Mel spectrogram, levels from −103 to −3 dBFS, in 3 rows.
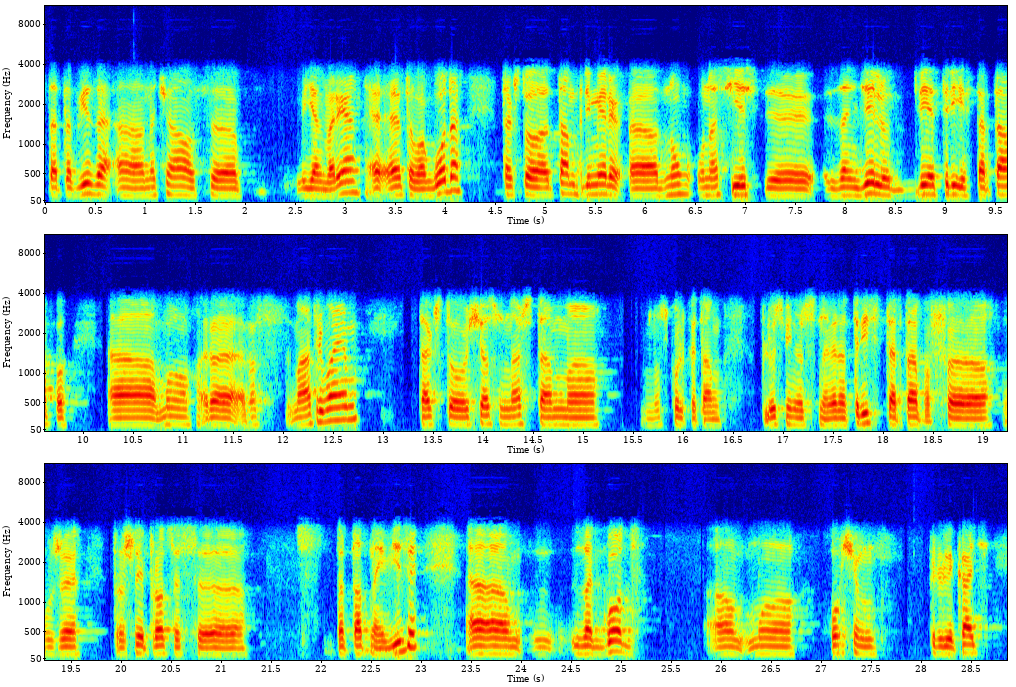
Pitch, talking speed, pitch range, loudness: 130 Hz, 115 wpm, 125-145 Hz, -18 LUFS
